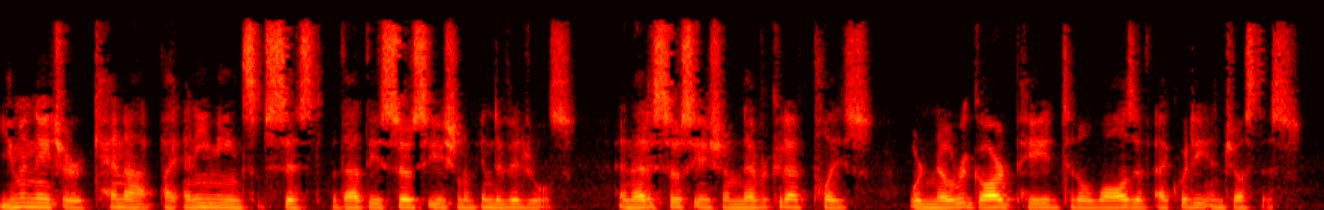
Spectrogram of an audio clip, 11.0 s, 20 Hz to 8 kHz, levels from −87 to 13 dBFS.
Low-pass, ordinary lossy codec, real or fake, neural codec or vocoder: 7.2 kHz; MP3, 32 kbps; fake; codec, 16 kHz in and 24 kHz out, 1 kbps, XY-Tokenizer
